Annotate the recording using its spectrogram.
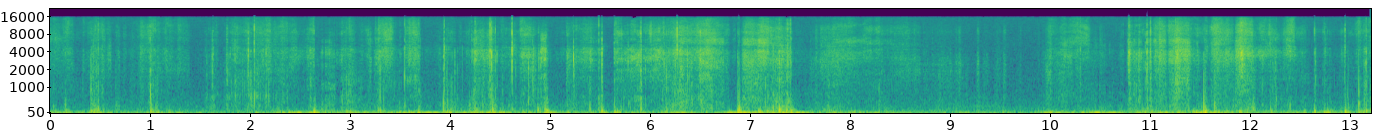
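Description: Paper rustles and crinkles as hands handle it close by.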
